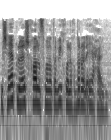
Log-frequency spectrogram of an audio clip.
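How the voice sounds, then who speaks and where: A woman's voice: medium pitch, fairly even intonation, rapid-fire, gravelly, darkish tone. A middle-aged Egyptian woman with an Egyptian Arabic accent, speaking in an earnest, weary and pleading way in a news interview. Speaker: mother interviewed about her sick children.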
